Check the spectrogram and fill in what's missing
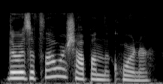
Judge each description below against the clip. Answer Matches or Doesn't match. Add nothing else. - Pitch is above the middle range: Matches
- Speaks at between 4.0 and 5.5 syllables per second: Doesn't match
